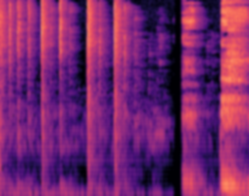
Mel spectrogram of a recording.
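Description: Irregular clacking of computer keys: several quick keystrokes in the first second, then a few more spaced out, over a faint steady low hum.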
